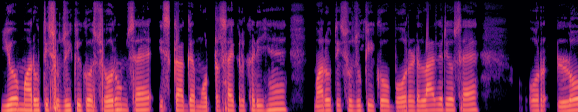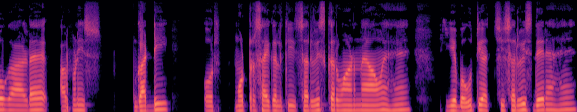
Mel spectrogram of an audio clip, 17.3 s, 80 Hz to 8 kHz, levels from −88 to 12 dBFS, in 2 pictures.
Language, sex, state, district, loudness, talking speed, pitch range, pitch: Marwari, male, Rajasthan, Churu, -18 LUFS, 135 wpm, 130-140 Hz, 135 Hz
